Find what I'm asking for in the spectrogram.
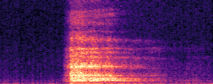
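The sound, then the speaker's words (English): A group taking a deep breath together, heard as one soft, breathy exhale that swells suddenly and then fades away slowly. “just let's just take a collective deep breath together. Ready?”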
